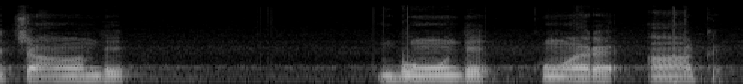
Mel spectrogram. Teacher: अनुनासिक के उच्चारण में वायु नाक और मुख दोनों से निकलती है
